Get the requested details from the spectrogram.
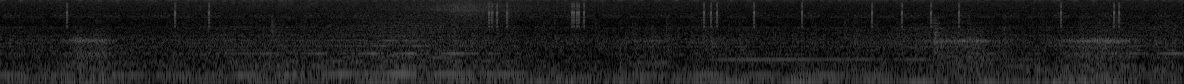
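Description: Short electronic clicks tick as a menu selection steps through a list.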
